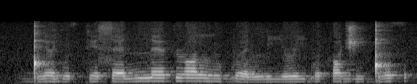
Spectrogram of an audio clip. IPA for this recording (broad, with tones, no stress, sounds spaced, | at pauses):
ɡ͡ǃ e˧ ə̯ j u˨ θ k ɪ˧ s ɛ˧ nː ɛ˦ ə̯ k ɹ ɔ˦ lː u˧ b ʊ˨ ə̯ lː i˨ ɹ i˧ b ʊ˨ h ɔ˦ d͡ʒ i˧ ɡ͡ǃ ʊ˦ θ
